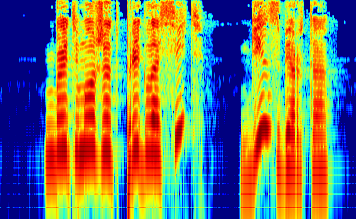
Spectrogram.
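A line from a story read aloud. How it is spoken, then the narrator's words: Deliberately loud question. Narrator (Russian): Нарочито громко осведомилась она, явно желая, чтобы это услышал Норберг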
